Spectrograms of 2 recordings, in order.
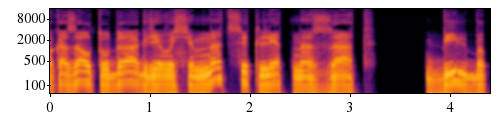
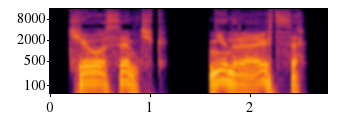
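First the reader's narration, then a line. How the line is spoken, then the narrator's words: Short laugh. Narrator (Russian): хохотнул он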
